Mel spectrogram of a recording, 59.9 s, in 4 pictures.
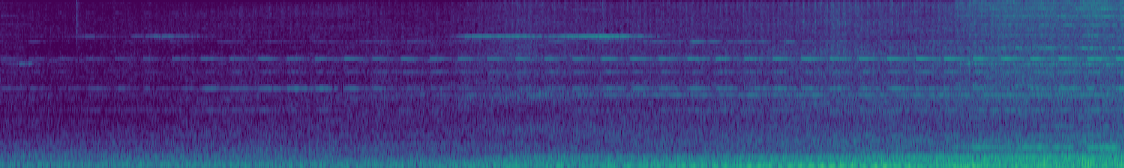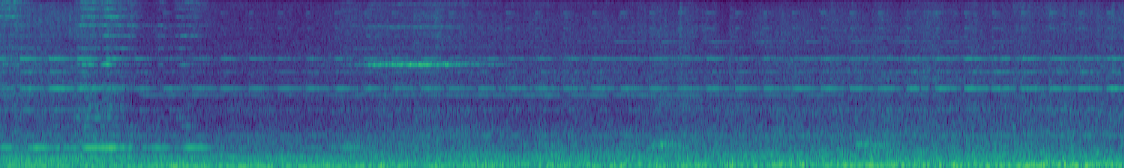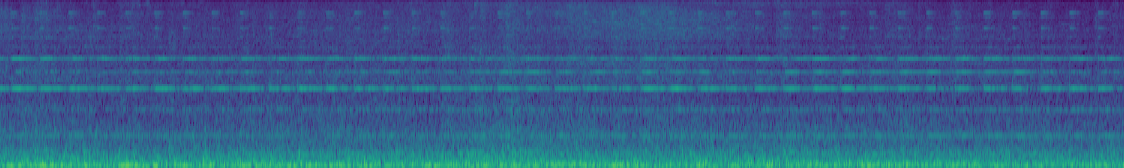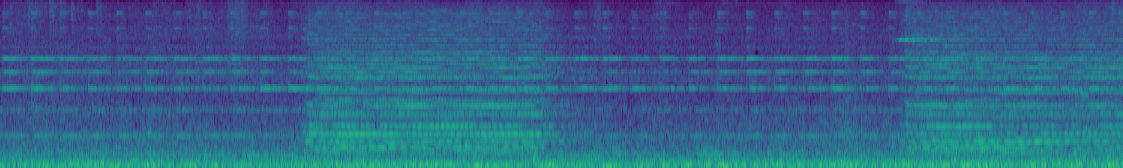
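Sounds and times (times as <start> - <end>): steel wheels rumbling on rail: 0.0 - 59.9
high wheel squeal: 6.1 - 9.8, 12.8 - 17.9, 19.6 - 21.6
train horn blast: 49.0 - 52.6, 57.0 - 59.9.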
